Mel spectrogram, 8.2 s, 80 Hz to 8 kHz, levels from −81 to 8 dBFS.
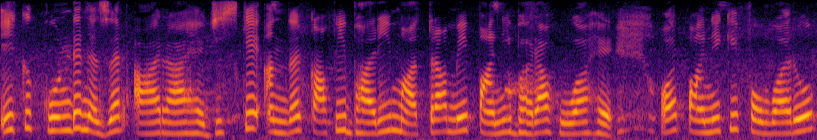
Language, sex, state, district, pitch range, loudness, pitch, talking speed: Hindi, female, Rajasthan, Jaipur, 230-285 Hz, -14 LUFS, 260 Hz, 155 wpm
